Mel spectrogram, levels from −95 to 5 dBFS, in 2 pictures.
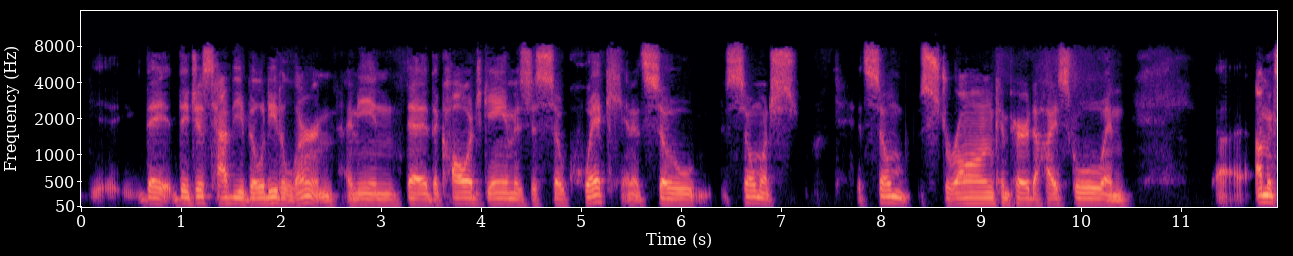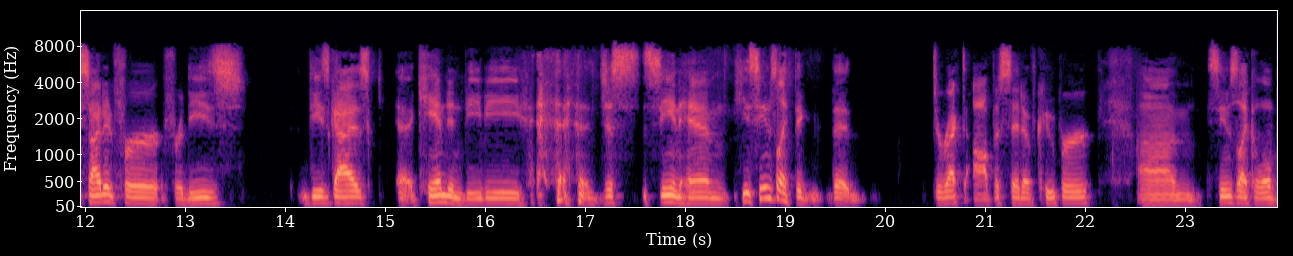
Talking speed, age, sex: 150 wpm, 30-49, male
